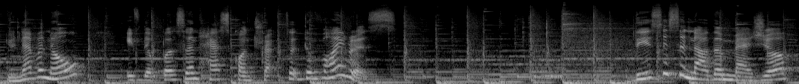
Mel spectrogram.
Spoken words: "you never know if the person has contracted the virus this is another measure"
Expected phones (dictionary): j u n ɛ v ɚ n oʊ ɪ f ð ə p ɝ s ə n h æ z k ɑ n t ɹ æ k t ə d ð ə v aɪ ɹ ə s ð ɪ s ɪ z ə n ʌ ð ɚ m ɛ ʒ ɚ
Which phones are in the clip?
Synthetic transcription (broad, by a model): j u n ɛ v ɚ n oʊ ɪ f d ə p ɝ s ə n h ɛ s k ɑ n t ɹ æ k t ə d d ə v aɪ ɹ ə s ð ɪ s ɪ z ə n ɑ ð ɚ m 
